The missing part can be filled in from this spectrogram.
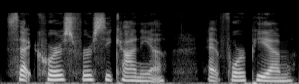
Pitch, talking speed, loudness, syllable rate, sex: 185 Hz, 160 wpm, -18 LUFS, 4.5 syllables/s, female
